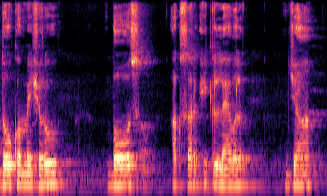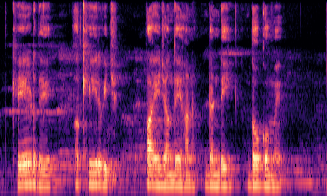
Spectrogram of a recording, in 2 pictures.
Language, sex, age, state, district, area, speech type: Punjabi, male, 30-45, Punjab, Kapurthala, urban, read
